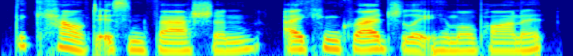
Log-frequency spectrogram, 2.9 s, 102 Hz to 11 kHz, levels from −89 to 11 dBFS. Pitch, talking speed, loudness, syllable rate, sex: 170 Hz, 210 wpm, -20 LUFS, 6.3 syllables/s, female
